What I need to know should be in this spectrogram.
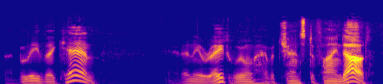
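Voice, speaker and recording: An earnest, obedient specialist on a space patrol in a fifties radio play. He explains things politely and carefully in a low voice. The aged recording is dry and narrow. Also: very animated, normal speed, a bit bright, no room sound, exaggerated voice. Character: earnest, deferential little male communications expert of crew. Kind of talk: 1950s radio drama acting. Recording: dry, band-limited 1950s radio recording.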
